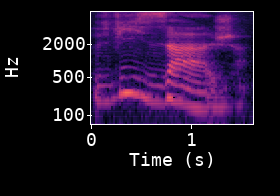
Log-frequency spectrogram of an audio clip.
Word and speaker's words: visage: Par exemple, un visage. Qu'est-ce que tu remarques? Qu'il y a un S et il se prononce visage. Il se prononce Z.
